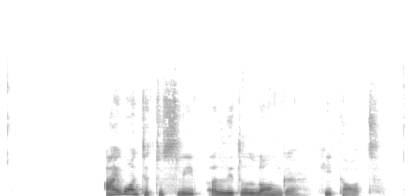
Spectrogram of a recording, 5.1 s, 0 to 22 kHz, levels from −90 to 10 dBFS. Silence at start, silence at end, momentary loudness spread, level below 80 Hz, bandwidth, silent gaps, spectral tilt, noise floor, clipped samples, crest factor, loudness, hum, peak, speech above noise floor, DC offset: 1.3 s; 0.45 s; 15 LU; -82 dBFS; 13.5 kHz; none; -6 dB/octave; under -90 dBFS; under 0.1%; 18 dB; -35 LUFS; none; -18 dBFS; over 56 dB; under 0.1%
